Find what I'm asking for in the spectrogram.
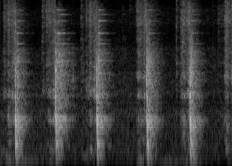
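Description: A knife chops through bitter gourd (ampalaya) on a board, six evenly spaced crisp strikes at a steady rhythm, close and clear with nothing else heard.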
